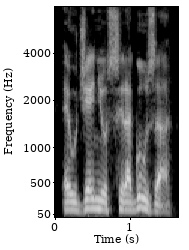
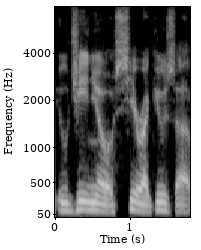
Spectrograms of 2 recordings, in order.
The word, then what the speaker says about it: Eugenio Siragusa: said there's UFO contactee Eugenio Siragusa. That's the Italian pronunciation. Eugenio Siragusa with the American accent was coming to Geneva to give a conference, and I said, "Oh, that should be interesting."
